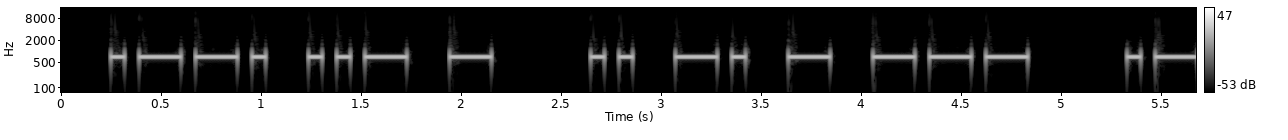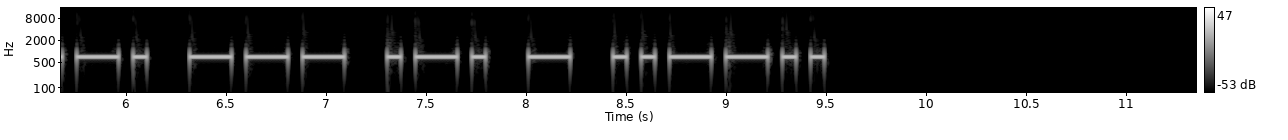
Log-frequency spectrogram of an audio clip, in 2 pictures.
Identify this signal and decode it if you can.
Morse code, heard as a keyed tone, about 17 wpm, 700 Hz. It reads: PUT INTO PORT?
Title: Sentences from Top 1000 Words - Review Part 1 - 17wpm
